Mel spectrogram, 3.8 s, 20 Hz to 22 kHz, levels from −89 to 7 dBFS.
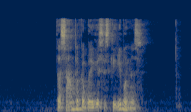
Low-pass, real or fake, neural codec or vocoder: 10.8 kHz; fake; vocoder, 44.1 kHz, 128 mel bands, Pupu-Vocoder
